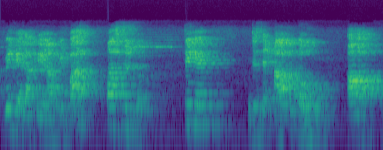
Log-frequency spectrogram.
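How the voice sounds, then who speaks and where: Guy teaching a class, high bright voice, keeps asking questions and checking in, very echoey and muffled from far off. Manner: repeats checks like "ठीक है" and rhetorical questions, draws out vowel sounds. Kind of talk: classroom lesson on Hindi phonetics. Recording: echoey room, far from the mic, dull lo-fi sound.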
